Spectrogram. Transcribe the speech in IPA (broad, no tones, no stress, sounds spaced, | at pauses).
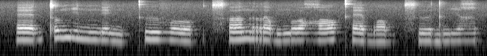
ɛ d tʼ ʊ ŋ i n ŋ e ŋ | kʰ ɯ v o | t͡sʰ ʌ n r ʌ b ŋ o ʁ ɔ kʰ ɛ b ɔ b t͡sʰ ɯ d ŋ i ʁ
